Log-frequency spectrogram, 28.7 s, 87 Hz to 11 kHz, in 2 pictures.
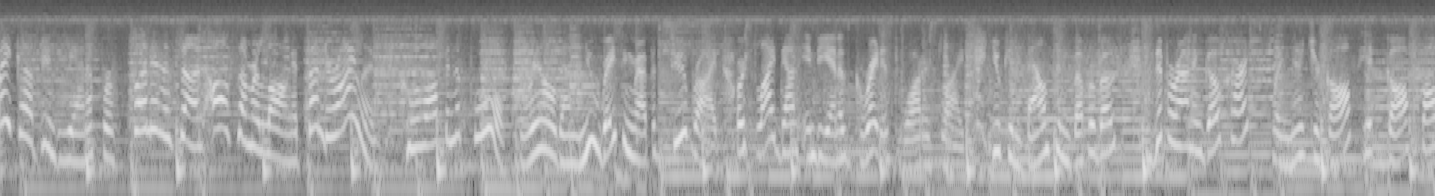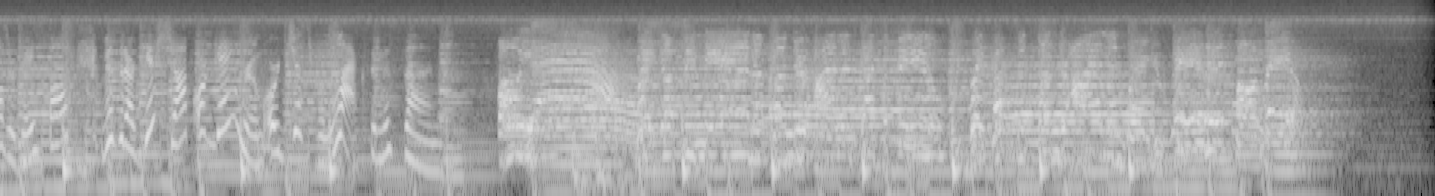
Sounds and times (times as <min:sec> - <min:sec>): Music: 0:00.0 - 0:28.0.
